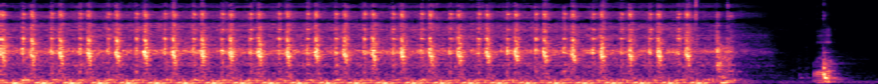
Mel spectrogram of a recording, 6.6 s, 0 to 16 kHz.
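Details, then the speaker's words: Yamaha Kodiak 450 ATV (late 90s/early 2000s) with rewired push-button starter, on choke: starter cranks in even chugs about twice a second for five seconds and never fires because the newly wired kill switch is off. "I wonder now, did I shut the fuel off? I did not shut the fuel off."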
